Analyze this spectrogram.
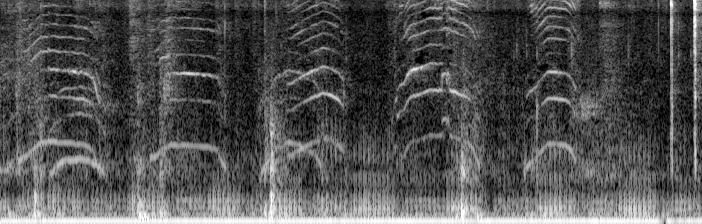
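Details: Proud Lykoi mother cat purring beside her litter. A continuous deep purr underlies a run of about six arching, high kitten mews spaced about a second apart, with a sharp click near the end.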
